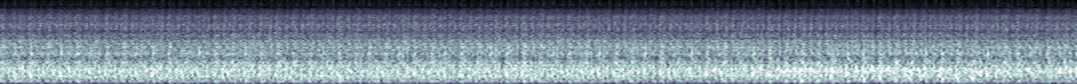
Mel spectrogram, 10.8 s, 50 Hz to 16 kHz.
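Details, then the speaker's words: Audi A8 D2, 2.5 TDI V6 AKE diesel, rough idle that began after the owner replaced hydraulic lifters and rockers. Loosening cylinder 4's injector nut leaves the lumpy idle unchanged while cylinders 5 and 6 change it: cylinder 4 dead. "when unscrewing the nut from the injector of the 4th cylinder , the engine operation does not change, and when unscrewing the nut from the injectors of the fifth and the sixth cylinder, the work of the engine changes and you can hear it"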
